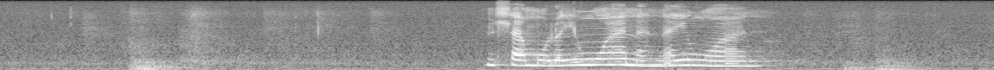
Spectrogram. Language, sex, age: Tsonga, female, 24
